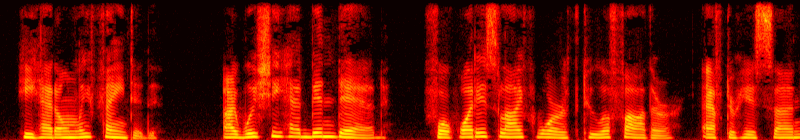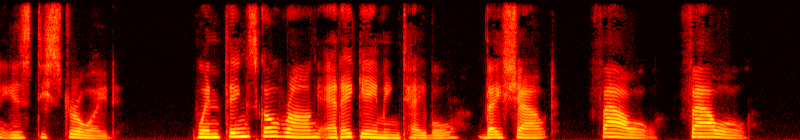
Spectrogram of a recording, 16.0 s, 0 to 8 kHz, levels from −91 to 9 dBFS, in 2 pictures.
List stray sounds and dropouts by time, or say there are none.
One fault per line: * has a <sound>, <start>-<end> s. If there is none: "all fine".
all fine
